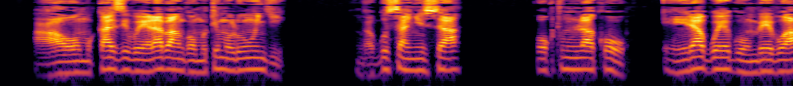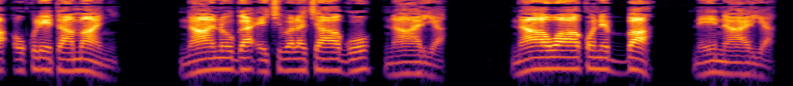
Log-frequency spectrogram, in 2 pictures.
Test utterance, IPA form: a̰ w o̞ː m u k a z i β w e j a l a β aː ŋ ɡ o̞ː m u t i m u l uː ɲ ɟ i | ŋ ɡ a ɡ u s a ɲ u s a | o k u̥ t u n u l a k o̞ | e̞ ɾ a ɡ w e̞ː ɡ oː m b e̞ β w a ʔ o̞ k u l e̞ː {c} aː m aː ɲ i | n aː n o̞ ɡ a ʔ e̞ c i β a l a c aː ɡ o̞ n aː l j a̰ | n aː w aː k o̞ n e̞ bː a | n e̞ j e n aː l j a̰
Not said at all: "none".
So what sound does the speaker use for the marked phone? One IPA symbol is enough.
t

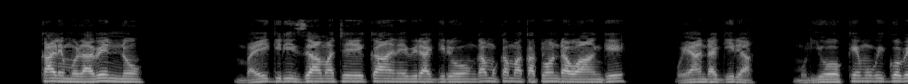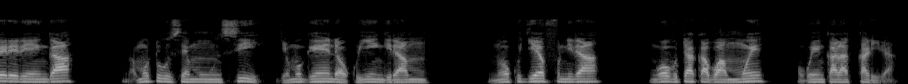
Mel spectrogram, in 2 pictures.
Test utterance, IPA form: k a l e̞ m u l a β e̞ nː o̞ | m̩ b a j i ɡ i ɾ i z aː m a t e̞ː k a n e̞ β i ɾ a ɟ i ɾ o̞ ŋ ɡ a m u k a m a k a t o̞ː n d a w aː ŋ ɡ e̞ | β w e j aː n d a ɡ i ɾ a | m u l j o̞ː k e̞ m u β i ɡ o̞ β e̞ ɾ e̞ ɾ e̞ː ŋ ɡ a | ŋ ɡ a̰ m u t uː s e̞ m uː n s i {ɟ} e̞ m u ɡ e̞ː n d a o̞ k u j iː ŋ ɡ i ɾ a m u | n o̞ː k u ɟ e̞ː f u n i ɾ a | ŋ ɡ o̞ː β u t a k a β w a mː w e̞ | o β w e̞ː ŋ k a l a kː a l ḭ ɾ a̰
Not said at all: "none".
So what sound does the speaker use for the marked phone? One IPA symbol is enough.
ɟ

